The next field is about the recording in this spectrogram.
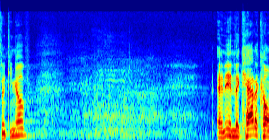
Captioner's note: congregation laughing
